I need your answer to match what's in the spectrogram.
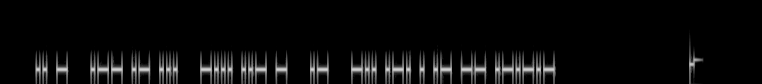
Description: Morse code, heard as a keyed tone, about 34 wpm, 700 Hz. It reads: IT WAS BUT A DREAM.
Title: Sentences from Top 1500 Words 35wpm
